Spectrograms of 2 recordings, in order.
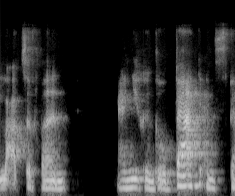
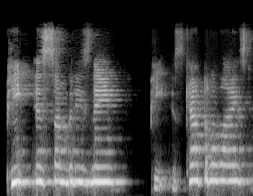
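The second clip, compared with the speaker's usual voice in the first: usual speaking voice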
